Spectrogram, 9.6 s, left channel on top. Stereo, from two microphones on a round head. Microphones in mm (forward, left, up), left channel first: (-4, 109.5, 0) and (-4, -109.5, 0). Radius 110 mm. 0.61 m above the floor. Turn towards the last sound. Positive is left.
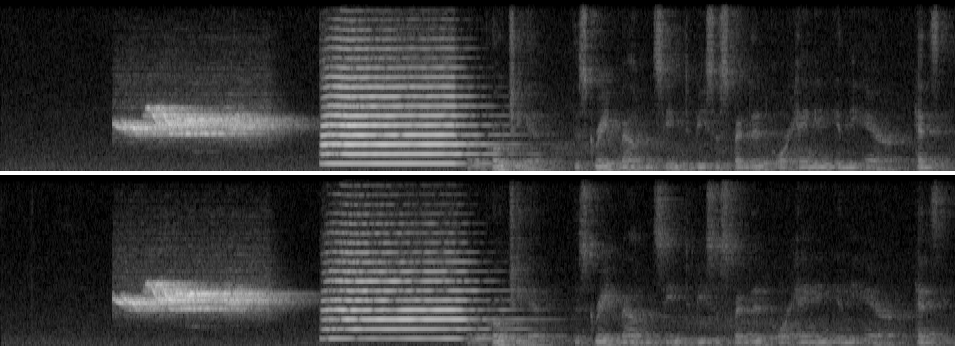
turn(degrees=15)  # may be behind; listen again after turning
